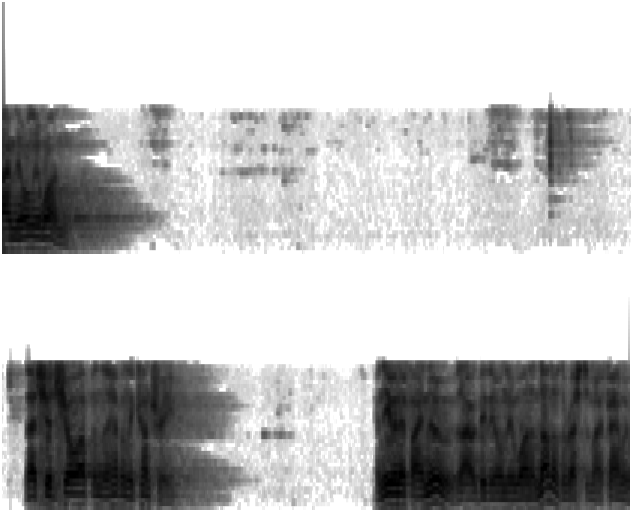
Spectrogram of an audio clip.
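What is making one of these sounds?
A man speaks through a microphone.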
